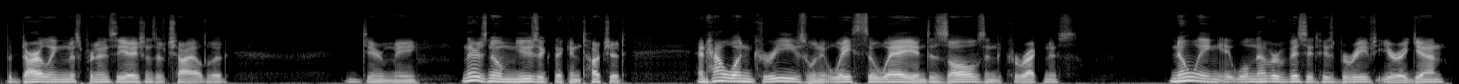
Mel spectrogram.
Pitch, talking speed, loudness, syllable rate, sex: 115 Hz, 140 wpm, -18 LUFS, 5.2 syllables/s, male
